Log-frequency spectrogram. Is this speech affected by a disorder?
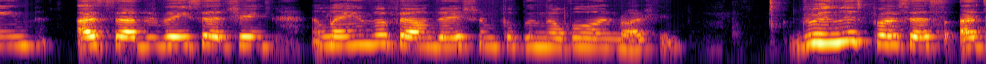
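Yes: cerebral palsy, mild.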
